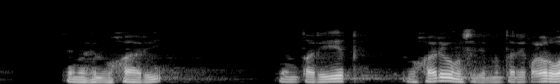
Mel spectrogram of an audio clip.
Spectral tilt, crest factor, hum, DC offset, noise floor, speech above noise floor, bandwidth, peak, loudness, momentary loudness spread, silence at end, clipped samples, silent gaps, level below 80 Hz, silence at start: -13 dB/octave; 20 dB; none; under 0.1%; -66 dBFS; 47 dB; 5.4 kHz; 0 dBFS; -20 LUFS; 15 LU; 0 s; under 0.1%; none; -54 dBFS; 0.65 s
